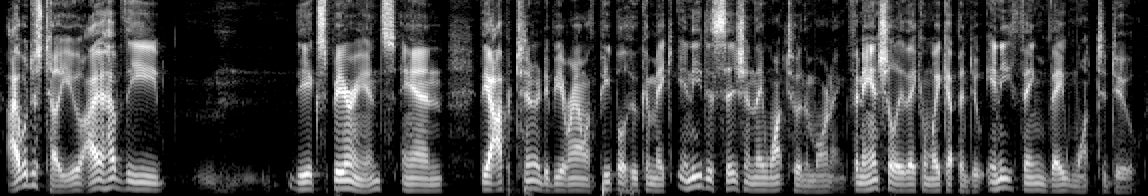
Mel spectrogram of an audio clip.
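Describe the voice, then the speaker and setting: In a radio studio, a man with a low, brisk voice hosts a financial radio show, rambling in a folksy way and repeating his words. It is casual radio talk with a sales pitch.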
